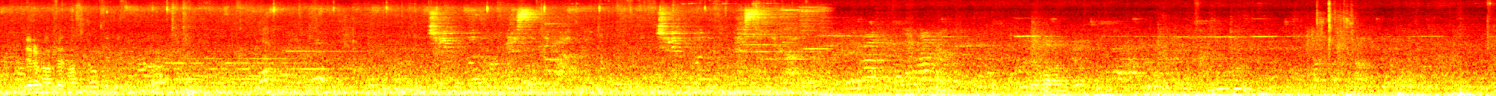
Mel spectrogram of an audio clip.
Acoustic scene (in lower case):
subway station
